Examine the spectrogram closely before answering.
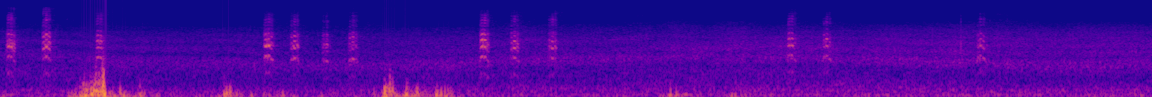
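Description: Gull calling overhead in flight, a few short calls at uneven intervals.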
